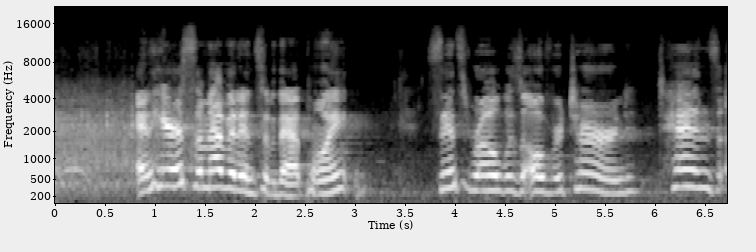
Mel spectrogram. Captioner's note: applause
